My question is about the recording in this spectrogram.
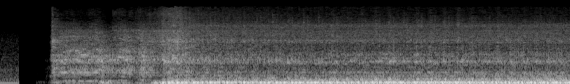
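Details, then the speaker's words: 1971 Dodge Coronet police car, 4-barrel 383 big-block V8, after sitting since the early 1990s, new plugs, wires and oil: cranks, catches, smooth even idle, no knocks; "purrs like a kitten". Normal idle. "well I sure can't be any happier at this point the thing purrs like a kitten"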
